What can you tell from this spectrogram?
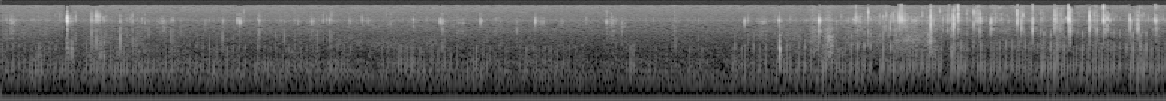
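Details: Contented kitten purring during cuddles, food and sleep; a low continuous rumbling purr dominates, with faint crackles and rustling growing toward the end, captured on a phone.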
